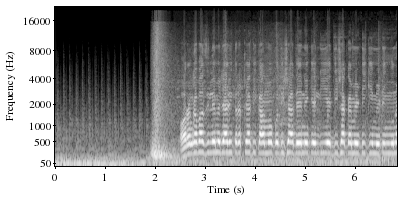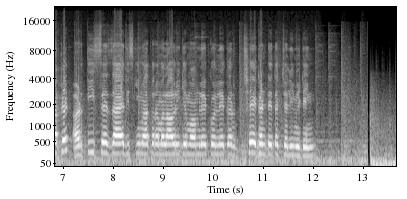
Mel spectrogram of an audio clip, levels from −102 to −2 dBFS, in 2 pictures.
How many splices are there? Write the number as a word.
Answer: one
